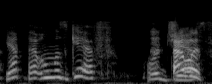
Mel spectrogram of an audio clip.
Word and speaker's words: GIF: It's GIF, it's not GIF. Kawaii GIF is lip what you injection. clean with. Yeah. With the J. J-I-F, exactly. That one.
